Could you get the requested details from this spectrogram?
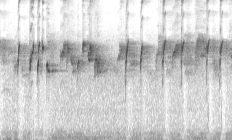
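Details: Red-whiskered bulbul in captivity delivering its master-style song, a fast stream of clear whistled and chirped notes, many sharp accented peaks and slurred rising phrases with almost no silence.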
